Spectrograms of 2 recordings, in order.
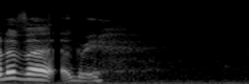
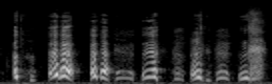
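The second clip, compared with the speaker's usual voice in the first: high, loud burst of laughter; 4 semitones higher, 10 dB louder than usual. Real, not acted. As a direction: laugh out hard at the game. Laughing while playing.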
